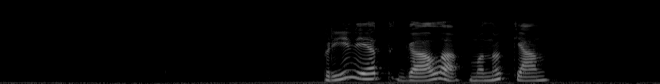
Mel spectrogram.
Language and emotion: Russian, positive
